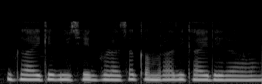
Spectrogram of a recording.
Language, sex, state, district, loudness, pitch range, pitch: Hindi, female, Uttar Pradesh, Muzaffarnagar, -29 LUFS, 210-220 Hz, 215 Hz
